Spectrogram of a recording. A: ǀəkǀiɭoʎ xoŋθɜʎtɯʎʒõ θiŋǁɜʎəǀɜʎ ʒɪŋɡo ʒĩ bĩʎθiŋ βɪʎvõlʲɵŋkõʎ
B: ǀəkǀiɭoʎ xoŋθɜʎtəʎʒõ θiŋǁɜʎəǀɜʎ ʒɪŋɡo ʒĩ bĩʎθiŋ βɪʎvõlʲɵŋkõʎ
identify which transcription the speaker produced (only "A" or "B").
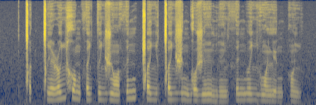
A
